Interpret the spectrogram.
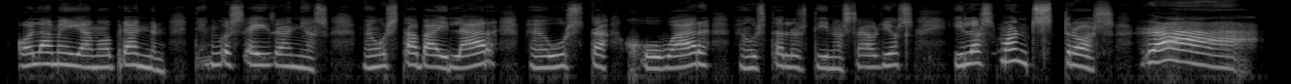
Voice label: locutor nino, Spanish voiceover, Spanish child voice 6 years old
